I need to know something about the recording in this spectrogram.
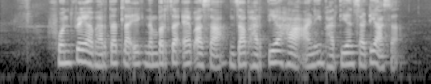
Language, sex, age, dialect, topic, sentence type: Marathi, male, 18-24, Southern Konkan, banking, statement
